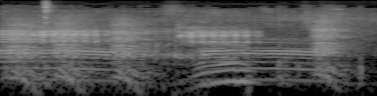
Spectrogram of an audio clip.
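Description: A Minecraft sheep bleats in a game several times in a row, with wavering, nasal, fairly close calls over steady game background sound.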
